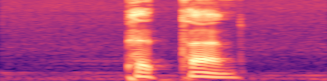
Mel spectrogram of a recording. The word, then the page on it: pettan: Vafsi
